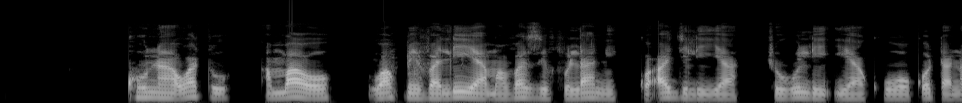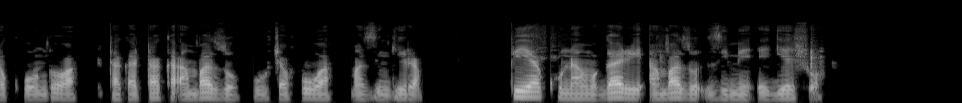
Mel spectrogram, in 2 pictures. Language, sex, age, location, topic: Swahili, male, 25-35, Nairobi, health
